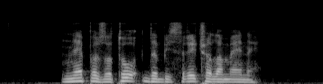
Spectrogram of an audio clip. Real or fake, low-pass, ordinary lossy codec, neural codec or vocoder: fake; 7.2 kHz; none; codec, 16 kHz, 8 kbps, FreqCodec, smaller model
